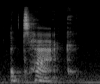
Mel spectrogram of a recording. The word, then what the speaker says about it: attack: sound which is which the first word the stress falls on the second syllable which is begun with the t sound therefore it is a true t a real t sound attack attack in the second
